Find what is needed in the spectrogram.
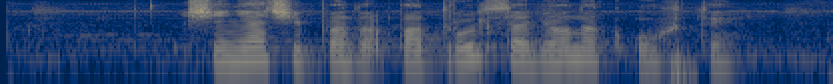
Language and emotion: Russian, neutral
